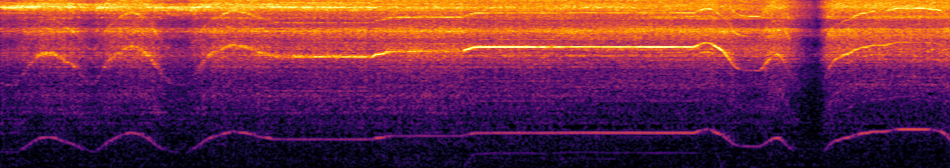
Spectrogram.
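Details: Micro ducted fan (EDF) on a servo tester after balancing with electrical tape near the hub: high clean whine rising and dipping smoothly with throttle, no wobble, buzz or felt vibration; balanced fan running true.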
